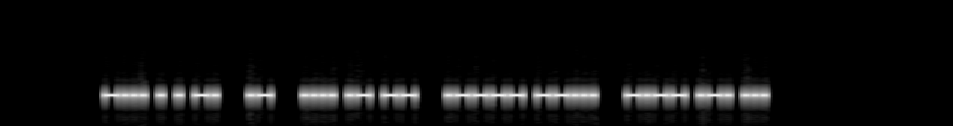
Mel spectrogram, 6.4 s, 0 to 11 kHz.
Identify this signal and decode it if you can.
Morse code, heard as a keyed tone, about 50 wpm, 700 Hz. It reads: BEEN A HAM 17 YRS
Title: Speed-Racing Common QSO Phrases - 40wpm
